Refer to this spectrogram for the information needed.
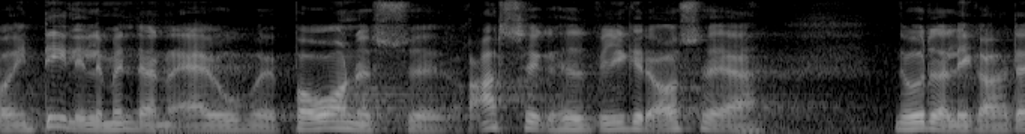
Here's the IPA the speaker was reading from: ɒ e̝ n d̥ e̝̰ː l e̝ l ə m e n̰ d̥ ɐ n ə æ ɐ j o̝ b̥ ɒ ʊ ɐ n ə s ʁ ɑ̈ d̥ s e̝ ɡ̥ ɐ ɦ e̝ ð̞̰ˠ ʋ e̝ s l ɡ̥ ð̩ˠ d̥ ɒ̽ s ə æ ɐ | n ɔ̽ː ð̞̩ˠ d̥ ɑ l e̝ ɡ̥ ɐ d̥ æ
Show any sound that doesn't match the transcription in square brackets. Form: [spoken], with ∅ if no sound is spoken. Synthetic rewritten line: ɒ e̝ n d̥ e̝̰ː l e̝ l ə m e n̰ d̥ ɐ n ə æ ɐ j o̝ b̥ ɒ ʊ ɐ n ə s ʁ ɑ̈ d̥ s e̝ ɡ̥ ɐ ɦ e̝ ð̞̰ˠ ʋ e̝ [∅] l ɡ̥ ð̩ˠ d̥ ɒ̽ s ə æ ɐ | n ɔ̽ː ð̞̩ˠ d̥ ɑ l e̝ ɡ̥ ɐ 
